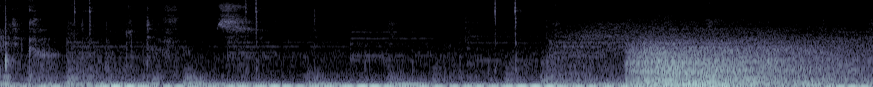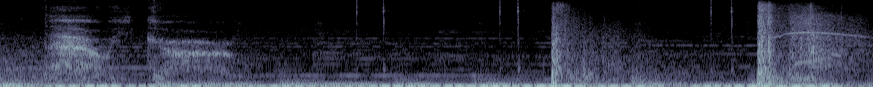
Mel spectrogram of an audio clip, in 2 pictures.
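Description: A stun grenade goes off in the video game Arcanum as a broad, rushing burst lasting about a second, followed by sharper clicks and bursts of game effects, with a murmuring voice underneath.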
